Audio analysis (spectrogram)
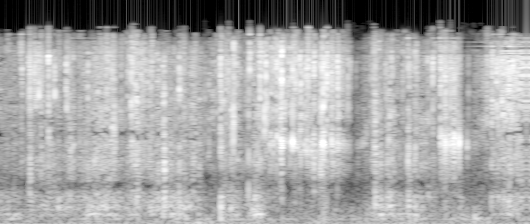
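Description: White, translucent dry soap curls, thin hollow rolled strips, are squeezed and crushed by the fingers of both hands. A dense, crisp crackling and crinkling runs almost continuously, bright and high with almost no low end. It swells and eases in waves, with brief quieter dips between handfuls.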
